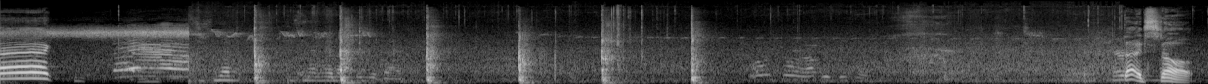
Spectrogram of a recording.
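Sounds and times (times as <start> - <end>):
sharp knocks: 1.9 - 7.4
faint voices: 1.9 - 11.9.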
